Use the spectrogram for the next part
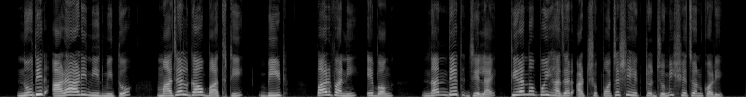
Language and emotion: Bengali, neutral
